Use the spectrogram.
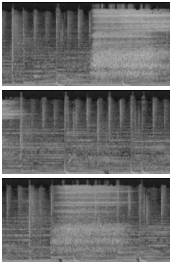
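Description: Two slow, deep breaths, each a long audible exhale rushing out, separated by quiet pauses over soft background music.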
